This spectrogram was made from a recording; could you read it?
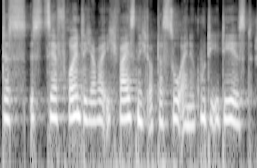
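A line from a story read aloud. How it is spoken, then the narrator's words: Stammering. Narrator (German): stammelt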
